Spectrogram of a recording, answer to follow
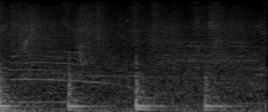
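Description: Steady drum beat at about two strokes a second, with a thin high tone sliding down in pitch over the first strokes.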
